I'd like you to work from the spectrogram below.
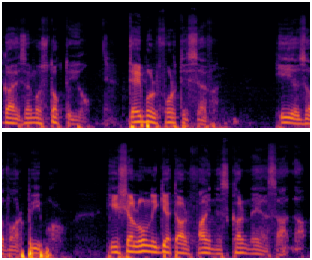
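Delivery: put-on low, solemn Mexican accent; mock Mexican waiter. Waiter briefing the kitchen in secret, mock-solemn low Mexican accent. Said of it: "No one is a waiter going to the back and be like".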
